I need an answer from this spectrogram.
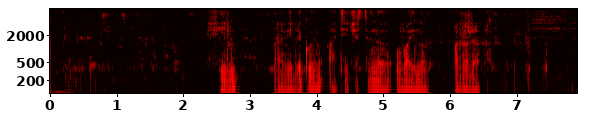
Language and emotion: Russian, neutral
